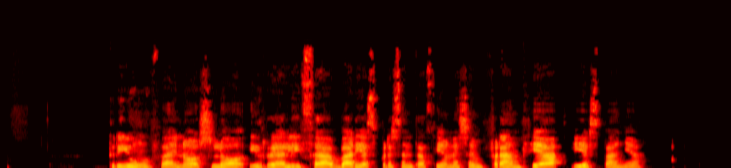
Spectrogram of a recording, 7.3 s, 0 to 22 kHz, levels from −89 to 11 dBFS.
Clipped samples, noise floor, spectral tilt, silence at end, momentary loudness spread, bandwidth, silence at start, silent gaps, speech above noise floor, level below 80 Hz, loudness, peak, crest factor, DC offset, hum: under 0.1%; -83 dBFS; -4 dB/octave; 0.9 s; 9 LU; 15.5 kHz; 1.1 s; none; 56 dB; -72 dBFS; -27 LUFS; -8 dBFS; 20 dB; under 0.1%; none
